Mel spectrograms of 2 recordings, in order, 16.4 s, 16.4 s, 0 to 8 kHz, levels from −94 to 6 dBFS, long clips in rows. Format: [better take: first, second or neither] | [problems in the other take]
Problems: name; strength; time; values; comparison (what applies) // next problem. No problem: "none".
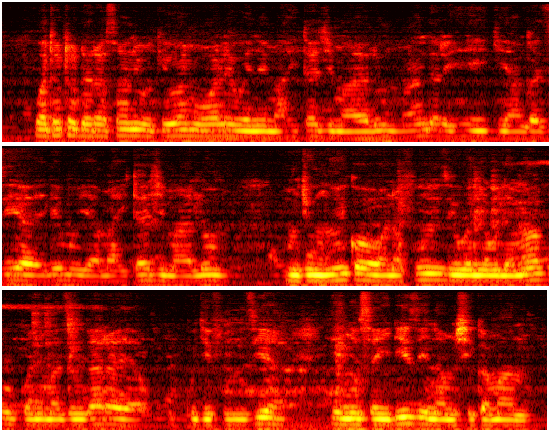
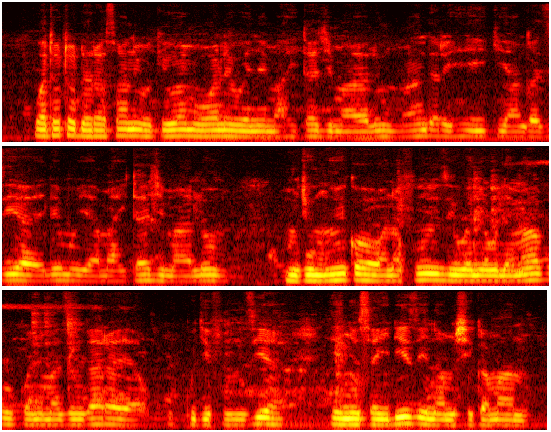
second | room echo; dies away in 0.1 s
